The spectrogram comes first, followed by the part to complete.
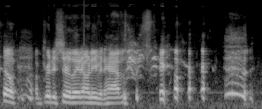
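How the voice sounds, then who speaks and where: A man narrates a tabletop game as game master, casual and halting. His voice is bright and forward, with a lively swing in pitch. He sounds loose and conversational. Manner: casual, halting, prone to laughing.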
